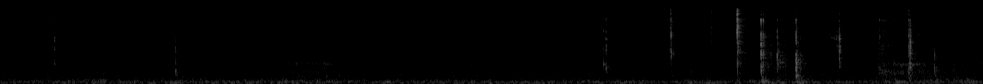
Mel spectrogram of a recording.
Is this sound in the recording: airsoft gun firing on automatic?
no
